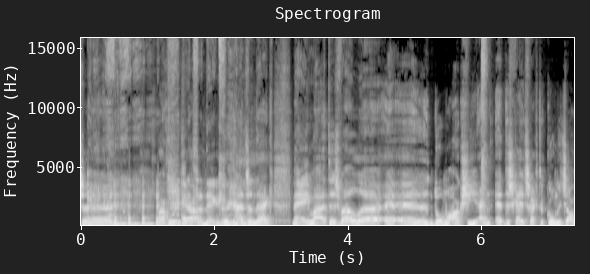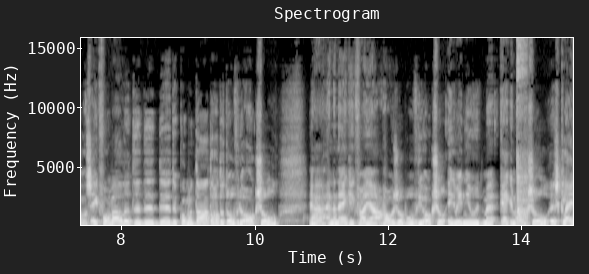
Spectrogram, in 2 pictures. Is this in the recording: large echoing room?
no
